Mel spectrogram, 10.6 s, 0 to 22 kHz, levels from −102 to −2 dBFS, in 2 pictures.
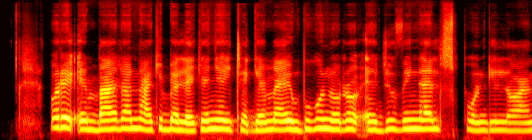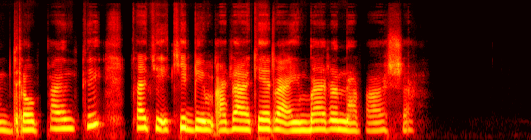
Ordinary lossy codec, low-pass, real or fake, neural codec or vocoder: none; none; fake; codec, 44.1 kHz, 2.6 kbps, SNAC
